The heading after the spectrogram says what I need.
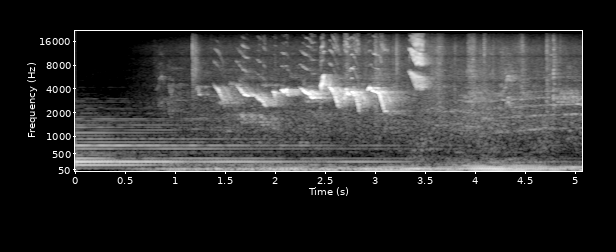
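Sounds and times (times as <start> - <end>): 
house finch warbling song: 0.8 - 5.0
sustained humming musical tone: 0.8 - 5.0.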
